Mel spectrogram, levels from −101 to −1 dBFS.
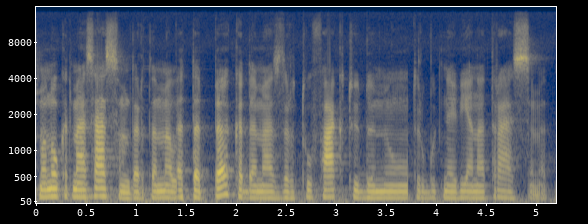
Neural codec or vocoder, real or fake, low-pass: none; real; 14.4 kHz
